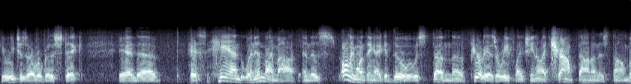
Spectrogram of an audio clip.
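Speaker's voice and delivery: normal talking voice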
